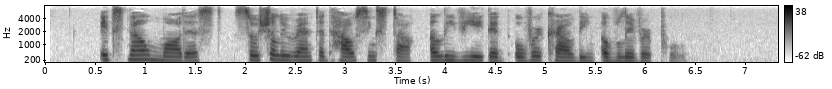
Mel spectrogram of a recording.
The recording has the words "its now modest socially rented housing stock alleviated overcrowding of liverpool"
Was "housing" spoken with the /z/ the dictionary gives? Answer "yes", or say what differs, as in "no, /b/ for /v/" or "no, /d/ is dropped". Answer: no, /s/ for /z/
